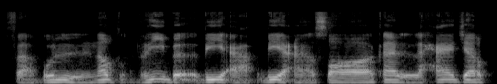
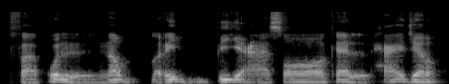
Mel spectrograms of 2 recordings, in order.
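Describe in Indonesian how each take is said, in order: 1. Huruf b pertama dipantulkan sebelum b kedua. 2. Huruf b pertama langsung menyatu dengan b kedua. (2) "Jadi dibacanya"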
